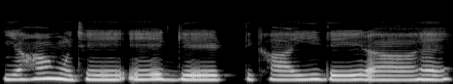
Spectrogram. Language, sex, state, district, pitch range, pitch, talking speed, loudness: Hindi, female, Madhya Pradesh, Katni, 215-230 Hz, 220 Hz, 105 wpm, -14 LUFS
